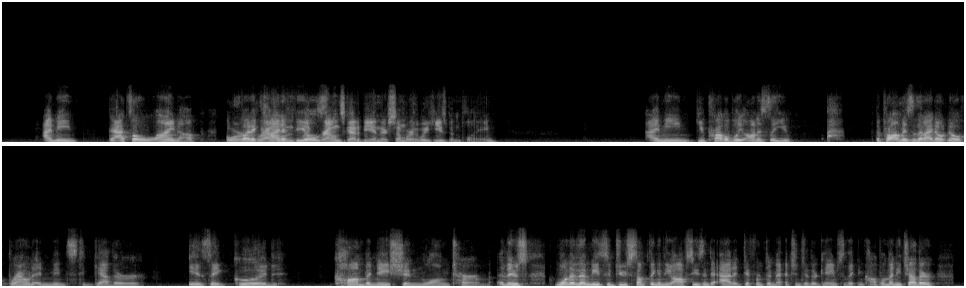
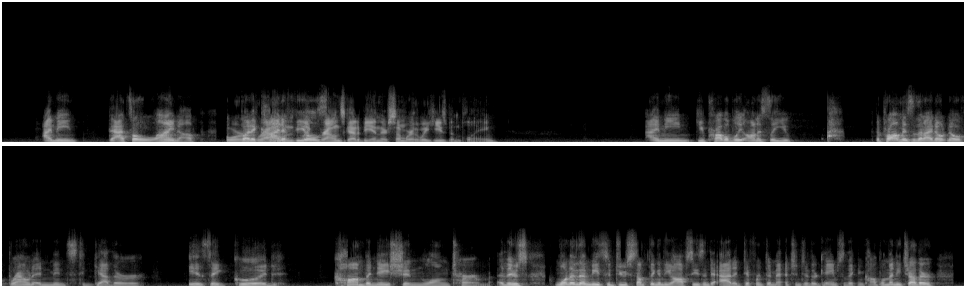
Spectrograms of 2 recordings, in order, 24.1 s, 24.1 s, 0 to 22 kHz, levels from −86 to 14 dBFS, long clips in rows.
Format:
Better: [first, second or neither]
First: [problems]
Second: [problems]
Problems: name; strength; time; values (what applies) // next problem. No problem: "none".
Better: second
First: garbled, watery; badly; nothing above 7.5 kHz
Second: garbled, watery; slightly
